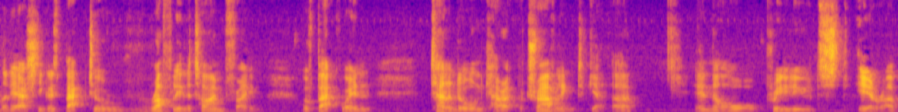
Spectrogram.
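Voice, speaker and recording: A man's voice: lowish voice, bright, forceful tone. A man, chatty and rambling, casually retelling a tabletop role-playing session as its game master and slipping into dialogue. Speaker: game master and vidcast host.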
